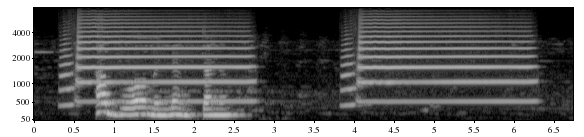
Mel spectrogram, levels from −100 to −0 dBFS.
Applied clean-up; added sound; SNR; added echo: none; Trumpet; -2 dB; none.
